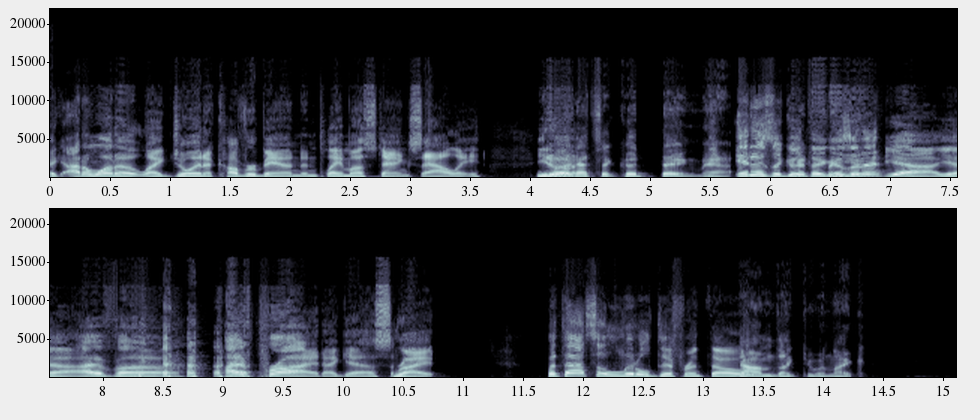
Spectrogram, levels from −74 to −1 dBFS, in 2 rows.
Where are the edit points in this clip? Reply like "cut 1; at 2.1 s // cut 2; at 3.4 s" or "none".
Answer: cut 1; at 4.3 s // cut 2; at 10.4 s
